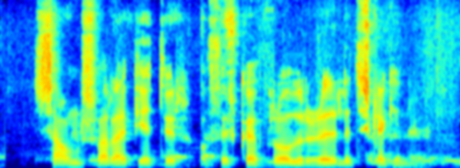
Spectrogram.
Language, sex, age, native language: Icelandic, male, 15, Icelandic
